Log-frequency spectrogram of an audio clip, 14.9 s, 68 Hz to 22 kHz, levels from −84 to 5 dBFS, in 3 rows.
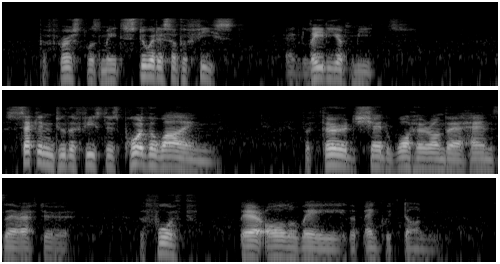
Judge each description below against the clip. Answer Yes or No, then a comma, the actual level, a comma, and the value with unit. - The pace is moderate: Yes, average, 145 wpm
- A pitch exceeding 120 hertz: No, low, 100 Hz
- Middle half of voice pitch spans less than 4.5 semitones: No, average, 4.9 semitones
